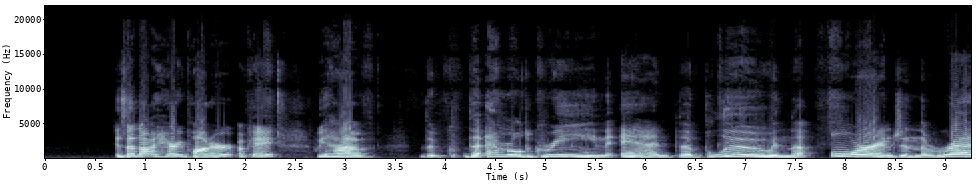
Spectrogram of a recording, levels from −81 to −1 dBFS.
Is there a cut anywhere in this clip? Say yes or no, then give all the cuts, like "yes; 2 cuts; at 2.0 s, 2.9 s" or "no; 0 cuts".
no; 0 cuts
